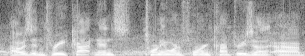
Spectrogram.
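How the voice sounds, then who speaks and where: Over noticeable background noise, a man talks at a fairly quick pace. His high voice stays monotone and flat. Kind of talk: interview answer. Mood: proud, reminiscing. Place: hall.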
